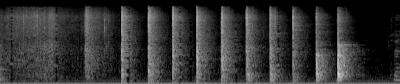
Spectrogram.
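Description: A wooden rolling pin whacking graham crackers in a ziplock plastic bag to crush them into crumbs: about a dozen sharp, even blows at roughly four a second, starting about a second in after a short rustle of the bag and stopping shortly before the end.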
